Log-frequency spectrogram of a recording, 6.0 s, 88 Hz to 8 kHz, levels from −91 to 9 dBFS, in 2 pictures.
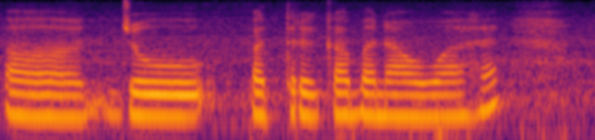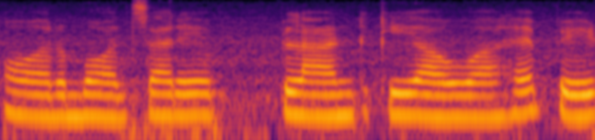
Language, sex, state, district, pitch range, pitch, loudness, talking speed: Hindi, female, Gujarat, Valsad, 190-205 Hz, 195 Hz, -15 LUFS, 150 wpm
